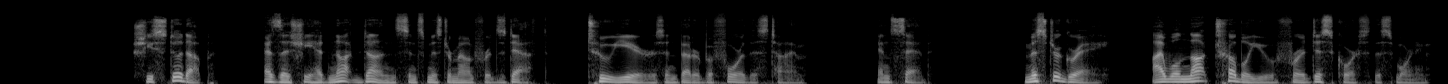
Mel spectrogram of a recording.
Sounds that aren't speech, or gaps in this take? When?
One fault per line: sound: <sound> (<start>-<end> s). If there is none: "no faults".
no faults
